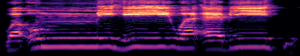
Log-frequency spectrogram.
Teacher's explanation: this linking mad is called mad sila sughra if the letter coming after the ha is not hamza, and you lengthen it for 2 units of time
